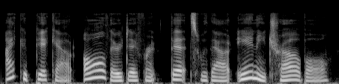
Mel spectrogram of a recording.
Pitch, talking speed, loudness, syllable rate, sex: 215 Hz, 195 wpm, -17 LUFS, 5.3 syllables/s, female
